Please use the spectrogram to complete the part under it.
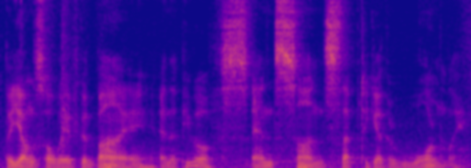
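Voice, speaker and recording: A man's voice: low-pitched, big pitch swings, moderate pace, gravelly, a little hiss or hum. A man doing casual live-stream gaming commentary, muttering and thinking aloud to himself. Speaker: game streamer.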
